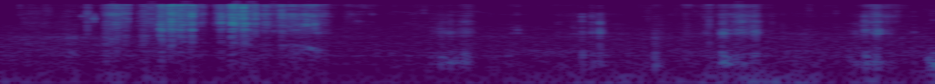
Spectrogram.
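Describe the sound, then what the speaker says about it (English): Someone bites into a crunchy meatball, giving several faint, sharp crunching bites and chewing in quick bursts. "He's eating the meatball!"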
